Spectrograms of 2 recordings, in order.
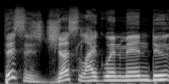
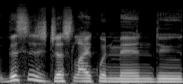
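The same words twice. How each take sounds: First: It is said in an irritated, pointed tone. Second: It is said in a light, casual tone. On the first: It sounds like an accusation. "that is an irritating tone" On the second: It is a harmless observation. "I hear her in her tone saying"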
